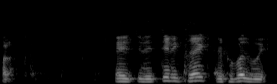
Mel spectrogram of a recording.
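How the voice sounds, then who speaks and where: A man commenting on his own gameplay in a casual, crude and joking way, going from shouts to mumbles. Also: mid-range voice, fairly even intonation, fast talker, a little hiss or hum. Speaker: gaming YouTuber.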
